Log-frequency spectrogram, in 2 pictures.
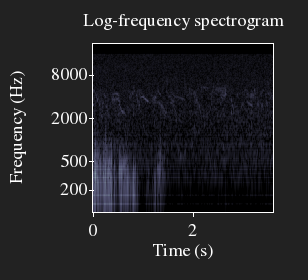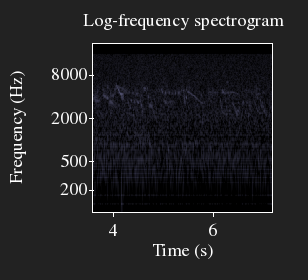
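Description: A small bird singing faintly, a continuous high twittering of short sweeping notes, over a quiet outdoor background. A few low knocks and rustles of handling in the first second or so are the loudest sounds.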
